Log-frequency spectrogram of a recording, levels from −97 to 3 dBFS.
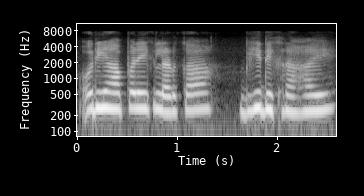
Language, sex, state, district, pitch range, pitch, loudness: Hindi, female, Madhya Pradesh, Bhopal, 240-270 Hz, 255 Hz, -13 LUFS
